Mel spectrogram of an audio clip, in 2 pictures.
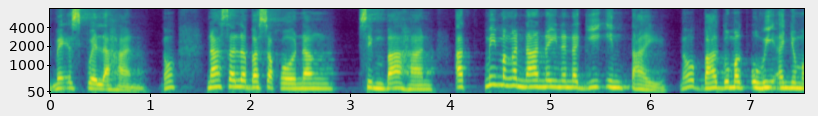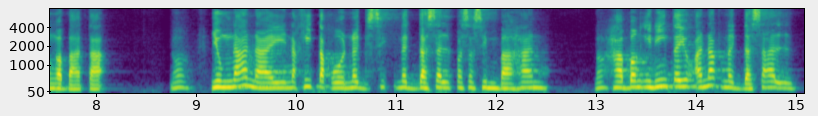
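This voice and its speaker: A man preaching a homily as parish priest, asking his congregation rhetorical questions and tagging his sentences with a questioning "no?". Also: high voice. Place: church. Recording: long church reverb.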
